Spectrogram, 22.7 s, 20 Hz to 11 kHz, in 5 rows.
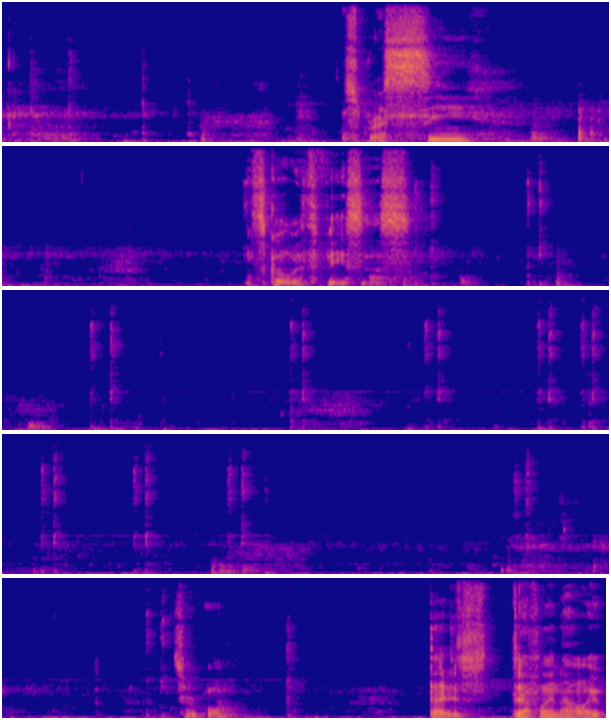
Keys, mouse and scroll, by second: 0.1 ctrl+z, 1.0 ctrl+z, 2.7 c, 8.5 click, 9.8 click, 11.3 shift+click, 12.4 click, 13.2 shift+click, 14.1 shift+click, 14.7 shift+click, 15.4 shift+click, 17.5-19.5 right drag, 20.4-21.7 middle drag, 22.3 ctrl+z.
